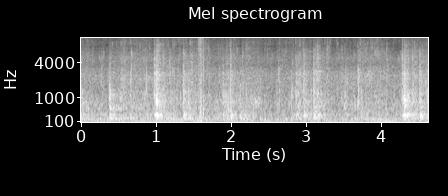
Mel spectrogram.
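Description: Phool makhana masala curry stirred in a pan, steady close sizzling under scraping strokes of a spoon, with a few louder clinks against the pan and no talking.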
